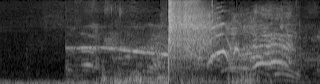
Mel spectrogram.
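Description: A thin whistling tone slowly falling in pitch, then about two seconds in a sudden loud crack-like burst, followed by a jumble of short wavering high-pitched sounds that fade near the end.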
